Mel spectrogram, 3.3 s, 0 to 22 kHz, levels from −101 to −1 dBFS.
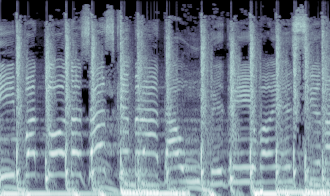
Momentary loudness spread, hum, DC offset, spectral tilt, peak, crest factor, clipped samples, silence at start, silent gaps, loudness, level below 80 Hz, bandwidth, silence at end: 4 LU; none; under 0.1%; -3.5 dB/octave; 0 dBFS; 10 dB; 0.4%; 0 s; none; -11 LUFS; -12 dBFS; 19.5 kHz; 0 s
